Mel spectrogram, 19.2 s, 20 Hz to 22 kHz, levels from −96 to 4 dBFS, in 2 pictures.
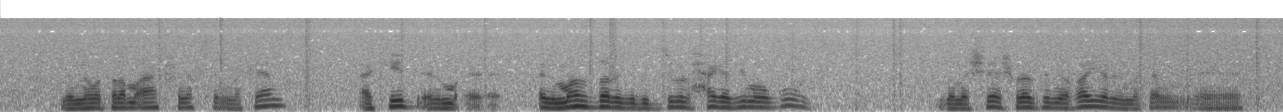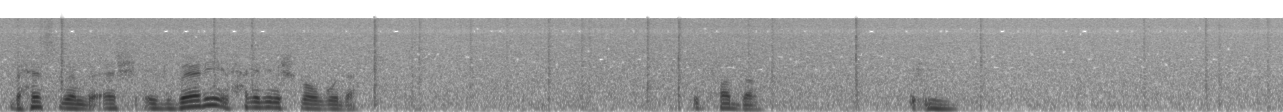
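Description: Nothing in this speech recording points to a system fault, and the room noise, sitting about 17 dB below the speech, is part of the original recording rather than anything the signal chain added.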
